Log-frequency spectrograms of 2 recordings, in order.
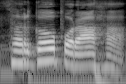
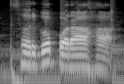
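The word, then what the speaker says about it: স্বর্গপরাঃ: পার্থ, হে পৃথানন্দন, কামাত মানহ, যে কামনাতে মগ্ন হয়ে আছে, স্বর্গপরাহা, এখানে দন্ত্যস্বর উচ্চারণ স হবে, স্বর্গপরাহা, স্বর্গকেই যে শ্রেষ্ঠ বলে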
